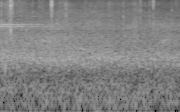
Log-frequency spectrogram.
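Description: Footsteps of a person walking quickly on a concrete walkway, over a steady rushing background.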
